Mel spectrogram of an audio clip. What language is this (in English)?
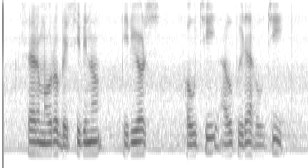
Odia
